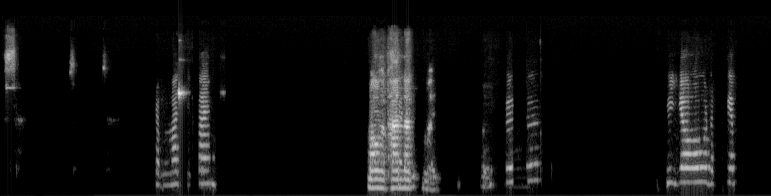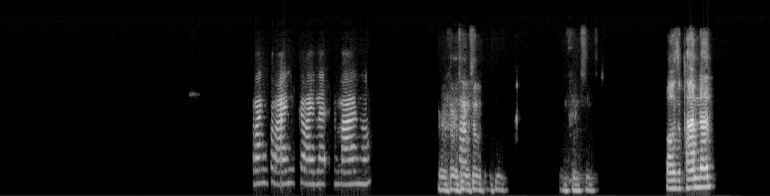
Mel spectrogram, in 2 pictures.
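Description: A woman talks over an online call.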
